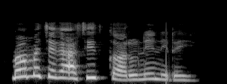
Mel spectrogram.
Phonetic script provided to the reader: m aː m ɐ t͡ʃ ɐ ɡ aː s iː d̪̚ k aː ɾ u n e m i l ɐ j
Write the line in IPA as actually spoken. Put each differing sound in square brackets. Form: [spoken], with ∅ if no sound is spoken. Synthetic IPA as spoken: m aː m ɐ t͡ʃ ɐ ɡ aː s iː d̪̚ k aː ɾ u n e [n] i [ɾ] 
